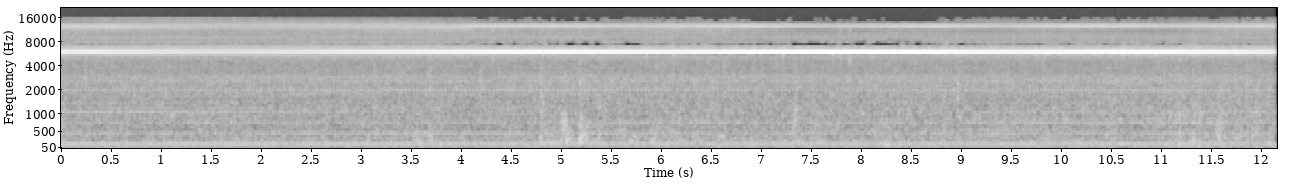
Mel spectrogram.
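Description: Faint steady electrical hum with a thin high whine over a low hiss: the background noise of the recording chain, with no speech.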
